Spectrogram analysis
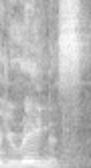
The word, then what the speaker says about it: Uranus: Uranus. Or Uranus. That's how we want to pronounce it.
